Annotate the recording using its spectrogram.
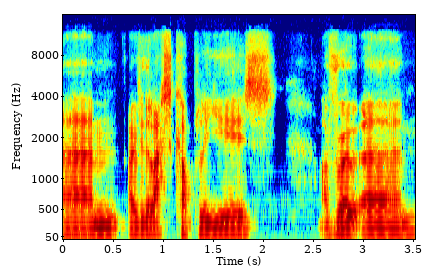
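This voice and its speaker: In a West Midlands accent, a man talks over a very clean recording with a silent background and a dry, close sound free of echo. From West Midlands, England. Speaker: recruitment entrepreneur and author. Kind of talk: casual interview.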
